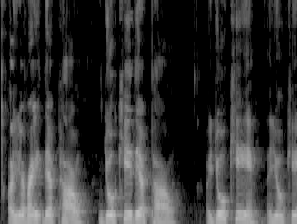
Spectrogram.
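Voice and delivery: high, loud concerned officer; police officer voice. Retold or imitated. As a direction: call out like a policeman. Police calling out.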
